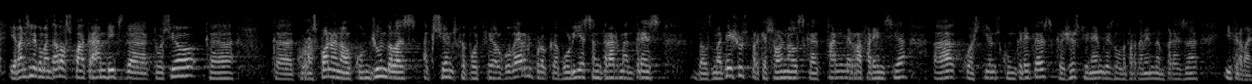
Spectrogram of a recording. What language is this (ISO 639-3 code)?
cat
